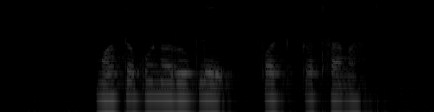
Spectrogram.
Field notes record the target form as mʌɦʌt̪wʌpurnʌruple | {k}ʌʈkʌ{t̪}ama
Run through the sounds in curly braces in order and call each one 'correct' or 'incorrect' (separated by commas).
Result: incorrect, incorrect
